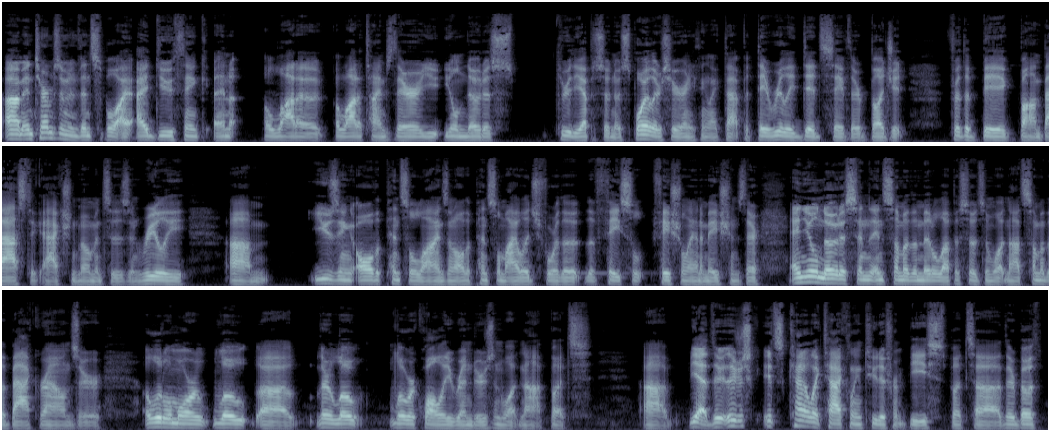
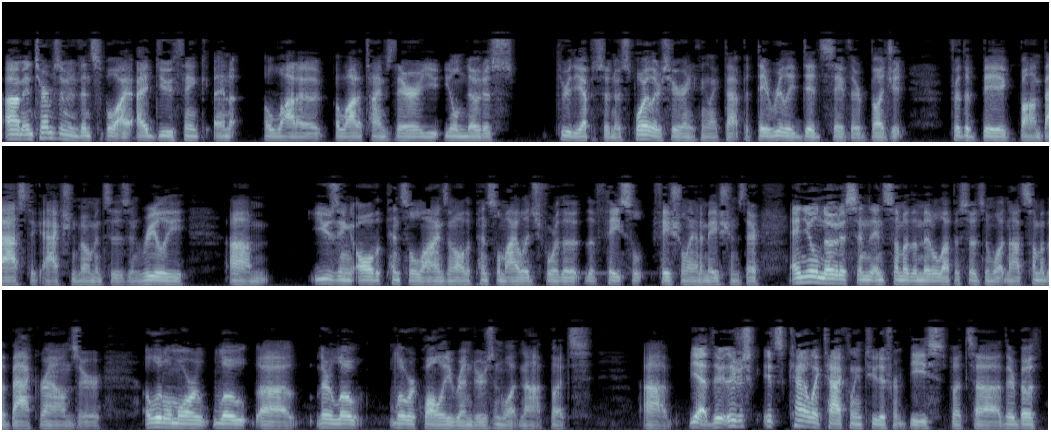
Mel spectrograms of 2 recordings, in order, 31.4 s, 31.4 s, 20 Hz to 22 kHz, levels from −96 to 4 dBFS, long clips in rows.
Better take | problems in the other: first | garbled, watery; slightly

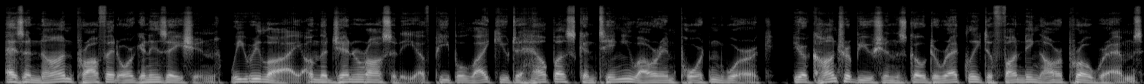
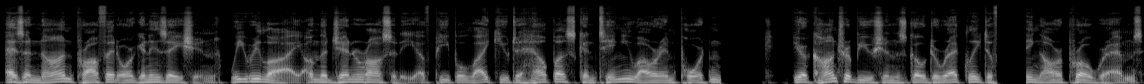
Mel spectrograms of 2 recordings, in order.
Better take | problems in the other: first | audio cutting out; at 7 s and at 10 s

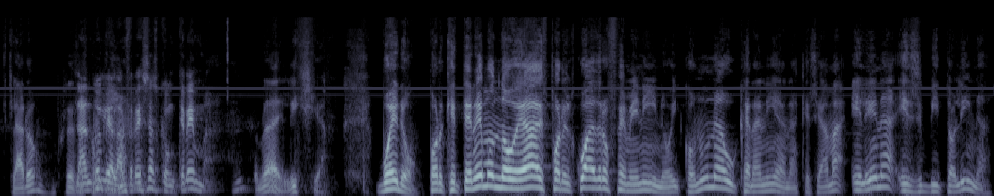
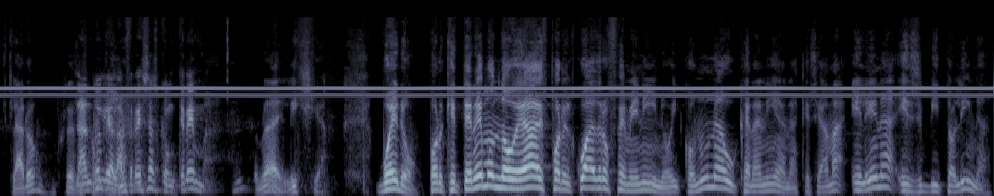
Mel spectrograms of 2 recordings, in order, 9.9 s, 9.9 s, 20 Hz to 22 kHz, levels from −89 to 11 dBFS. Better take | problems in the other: first | high-pitched whine; loud; throughout; 3.5 kHz, 7 dB below the speech; faint in the first

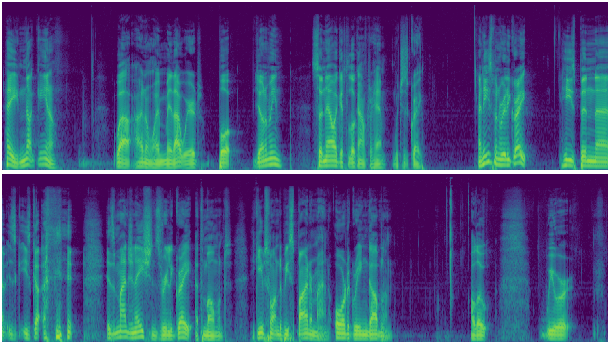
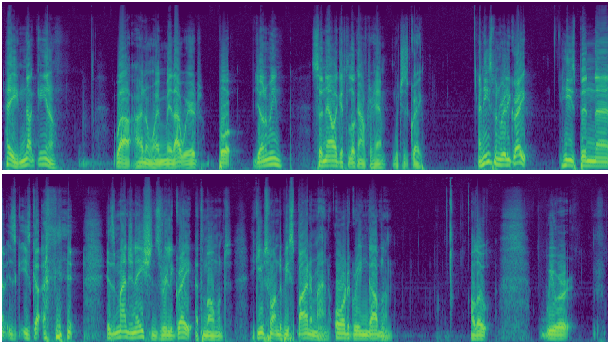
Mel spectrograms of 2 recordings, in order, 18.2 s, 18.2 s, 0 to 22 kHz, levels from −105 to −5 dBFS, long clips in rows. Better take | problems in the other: first | distortion; slight; 10 dB below the speech

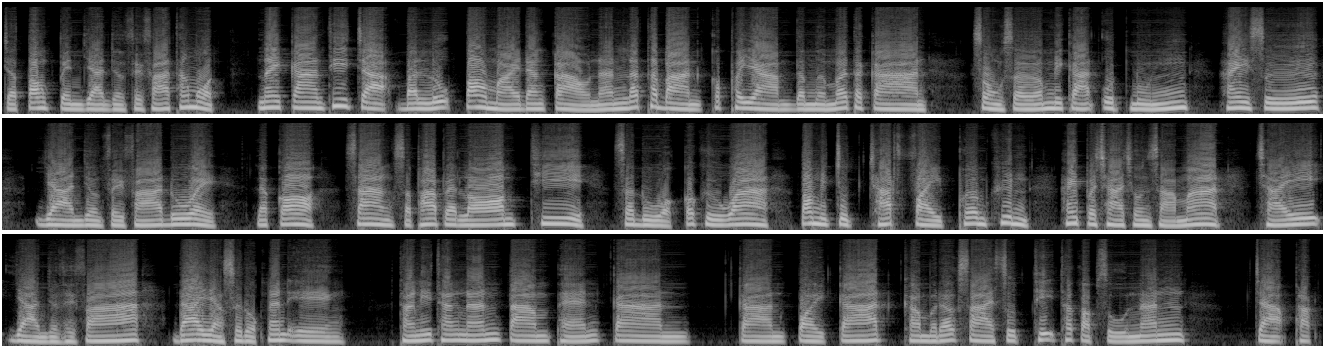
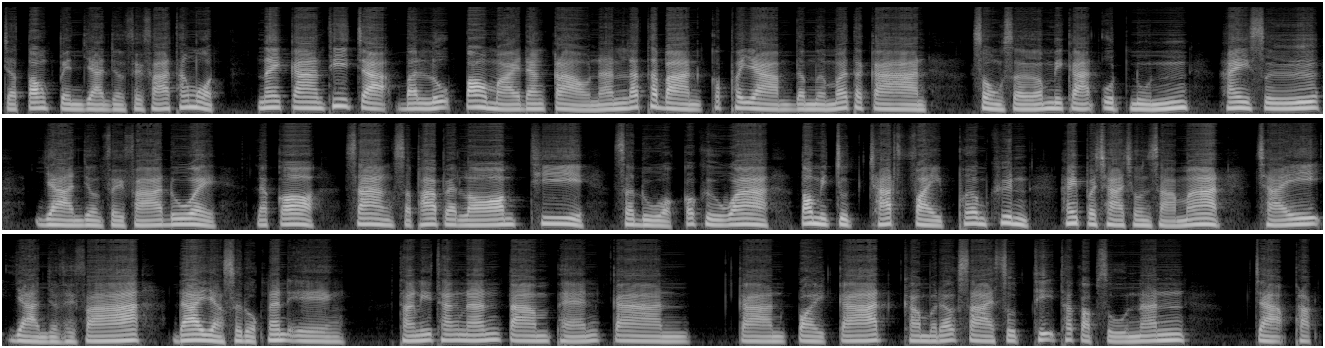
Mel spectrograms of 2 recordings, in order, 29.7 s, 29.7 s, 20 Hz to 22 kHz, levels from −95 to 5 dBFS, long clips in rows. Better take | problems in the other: second | distortion; slight; 13% of the sound clipped

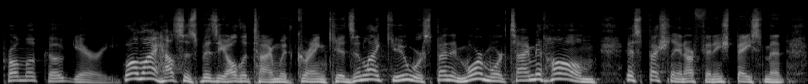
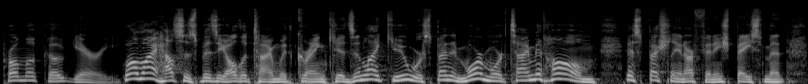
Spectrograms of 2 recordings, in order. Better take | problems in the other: second | garbled, watery; slightly; nothing above 14.5 kHz

